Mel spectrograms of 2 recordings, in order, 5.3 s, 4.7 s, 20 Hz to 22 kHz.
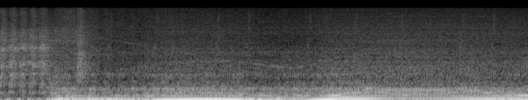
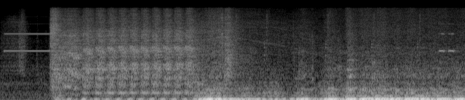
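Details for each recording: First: Lexus IS300 on the first start after relocating the ECU to the interior and rerouting the engine harness, O2 sensors unconnected: catches after a short crank, swells with a couple of light revs, then settles into an even, steady run despite a very lean exhaust smell. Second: Lexus IS300 on the first start after relocating the ECU to the interior and extending the engine harness, O2 sensors left unconnected: cranks, catches, then runs rough and uneven with wavering pitch; owner feels a misfire and the exhaust smells very lean.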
